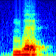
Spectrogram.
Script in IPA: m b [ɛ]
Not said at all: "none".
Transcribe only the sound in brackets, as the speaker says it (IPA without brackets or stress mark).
ɛ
